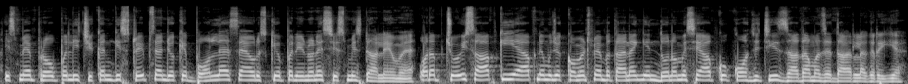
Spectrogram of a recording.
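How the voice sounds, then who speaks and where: Upbeat high-voiced man. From Pakistan. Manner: upbeat, mixes English words into speech. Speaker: food vlogger. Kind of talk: casual food review walkthrough.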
